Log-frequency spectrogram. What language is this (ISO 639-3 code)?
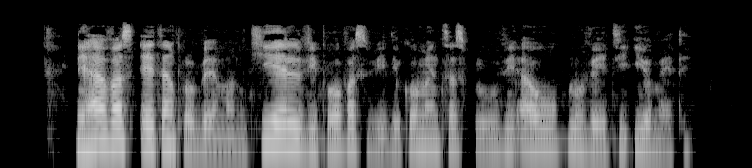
epo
